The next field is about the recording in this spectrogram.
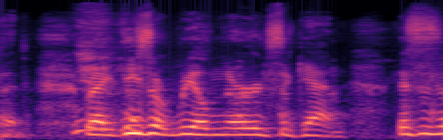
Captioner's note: laughs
